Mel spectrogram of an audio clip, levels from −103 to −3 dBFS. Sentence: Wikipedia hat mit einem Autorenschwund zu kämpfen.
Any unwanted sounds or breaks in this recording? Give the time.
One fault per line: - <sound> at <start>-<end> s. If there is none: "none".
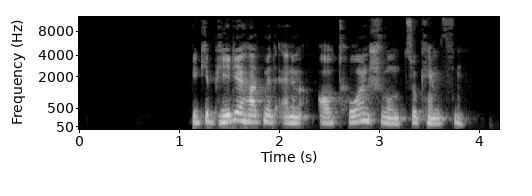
none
